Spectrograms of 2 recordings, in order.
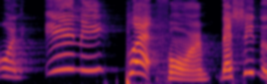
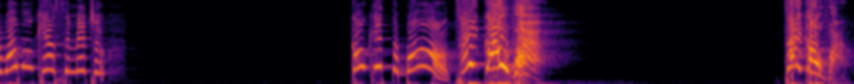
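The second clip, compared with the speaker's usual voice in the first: higher, louder yell at the screen; mock fan yelling at the game; retold yell at TV; 8 semitones higher, 7 dB louder than usual. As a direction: shout at the screen in disbelief. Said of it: "and I said".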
